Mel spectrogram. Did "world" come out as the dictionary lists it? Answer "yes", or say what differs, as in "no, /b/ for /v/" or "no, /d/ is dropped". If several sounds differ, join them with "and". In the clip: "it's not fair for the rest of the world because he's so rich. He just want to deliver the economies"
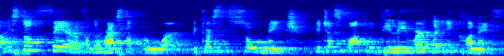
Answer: no, /l/ is dropped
